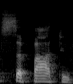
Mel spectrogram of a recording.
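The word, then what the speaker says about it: sapato: You notice that it has two A's in it, right? We're gonna have an open A sound. That second A that's that's in bold here in my example um is going to be like the it's not quite like bad, but it's as close as I can get it.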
